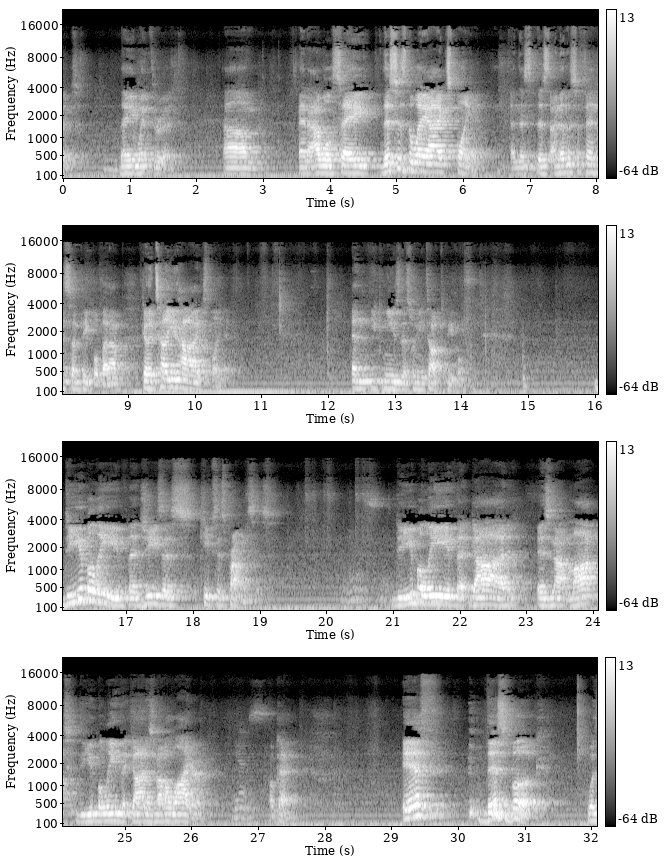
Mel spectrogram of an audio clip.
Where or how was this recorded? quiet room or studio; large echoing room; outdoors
large echoing room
